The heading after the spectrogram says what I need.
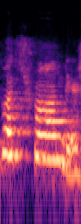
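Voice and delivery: a hint of a sweet old woman asking. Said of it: "and she said".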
